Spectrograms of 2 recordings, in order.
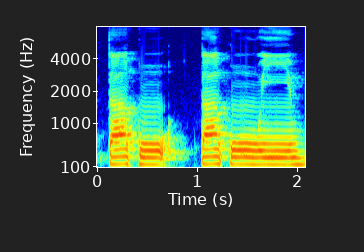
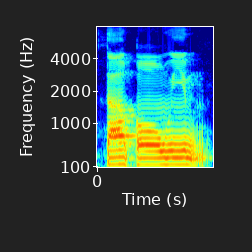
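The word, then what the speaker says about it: تَقْوِيمٍ: Jadi nggak boleh baca taqwim, nggak boleh. Jadi harus taqawim. Kita ulangi lagi. Taqawim. Jadi kalau yang ada baca seperti ini, taqwim, maka itu salah. Jadi yang benar bacanya taqawim.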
